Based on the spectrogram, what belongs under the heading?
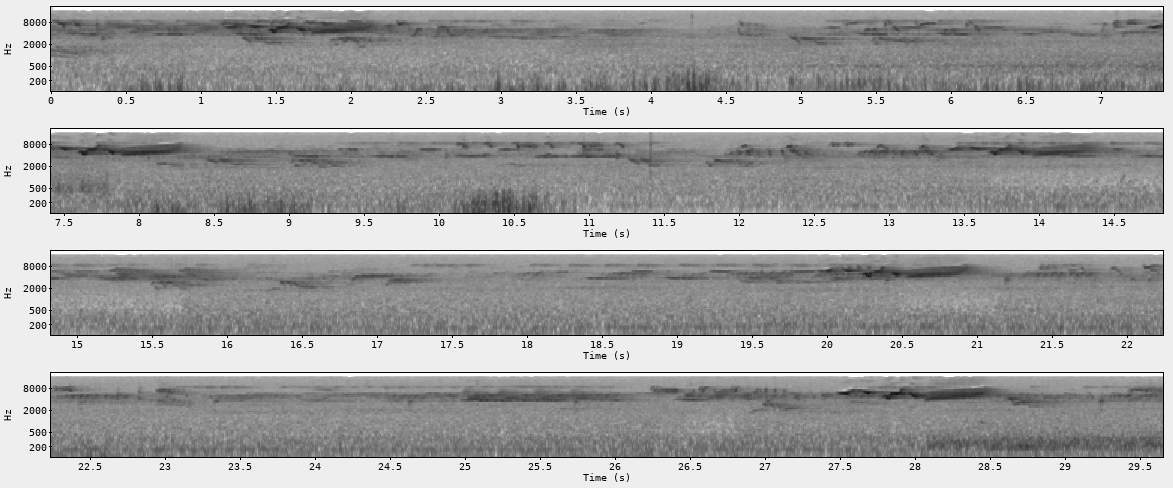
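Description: Wild birds singing and calling, short high chirping phrases recurring every few seconds.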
